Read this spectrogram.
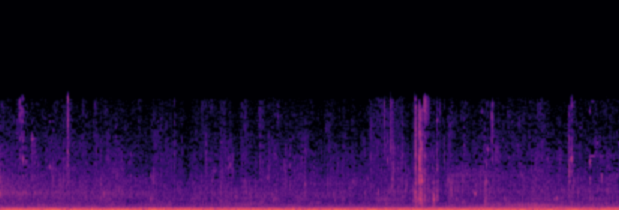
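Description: Small metal clicks and scrapes come from a lock being picked.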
